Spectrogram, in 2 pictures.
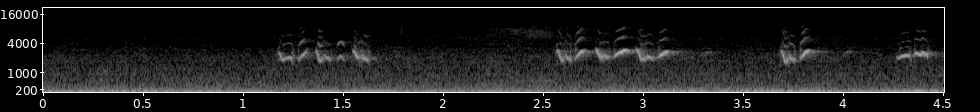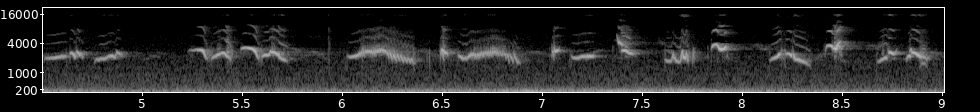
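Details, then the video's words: Young Northern mockingbird, a yearling, singing in Florida: a varied run of repeated chirpy and slurred phrases, each repeated several times before switching, growing denser and louder toward the end; low background hum. "Yearling Florida Mockingbird Goes Hard 🎶💯 Beautiful Songs"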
